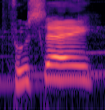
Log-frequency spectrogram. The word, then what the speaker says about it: Fuse: princess fuse profil like fuse is definitely not how it's supposed to be pronounced it's more like who say would say who see either way priestess of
